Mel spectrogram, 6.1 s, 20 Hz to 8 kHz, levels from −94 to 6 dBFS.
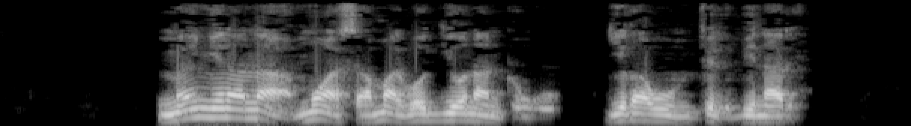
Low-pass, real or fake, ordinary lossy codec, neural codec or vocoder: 7.2 kHz; real; MP3, 32 kbps; none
